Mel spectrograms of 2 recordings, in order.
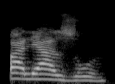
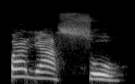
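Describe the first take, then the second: First: The middle consonant is a z sound. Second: The middle consonant is an s sound.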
